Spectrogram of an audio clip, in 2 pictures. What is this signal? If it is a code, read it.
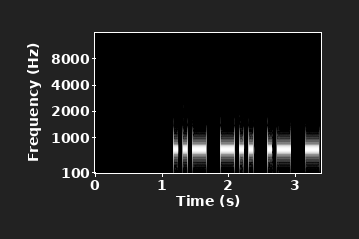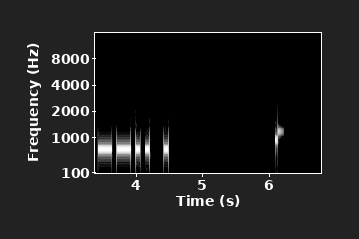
Morse code, heard as a keyed tone, about 17 wpm, 700 Hz. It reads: UDA8E
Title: Code Groups - 5 Letter:Numbers - 17wpm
